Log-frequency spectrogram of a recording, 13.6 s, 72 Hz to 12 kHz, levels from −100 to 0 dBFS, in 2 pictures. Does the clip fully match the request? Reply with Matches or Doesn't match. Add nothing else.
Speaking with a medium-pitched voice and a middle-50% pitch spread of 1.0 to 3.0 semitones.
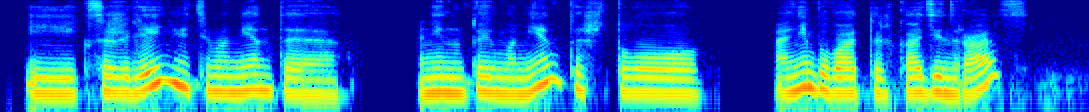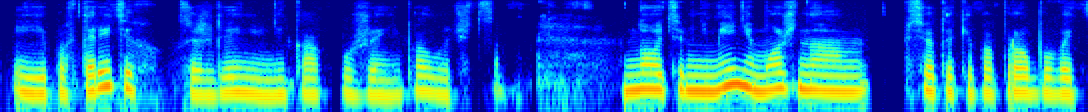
Matches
